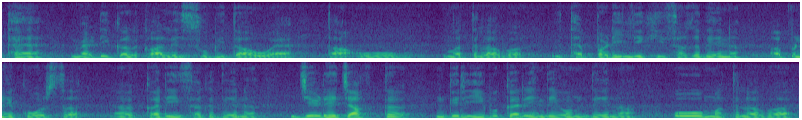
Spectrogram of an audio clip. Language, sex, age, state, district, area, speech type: Dogri, male, 30-45, Jammu and Kashmir, Reasi, rural, spontaneous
